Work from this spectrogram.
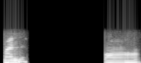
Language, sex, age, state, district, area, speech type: Bodo, female, 18-30, Assam, Baksa, rural, conversation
